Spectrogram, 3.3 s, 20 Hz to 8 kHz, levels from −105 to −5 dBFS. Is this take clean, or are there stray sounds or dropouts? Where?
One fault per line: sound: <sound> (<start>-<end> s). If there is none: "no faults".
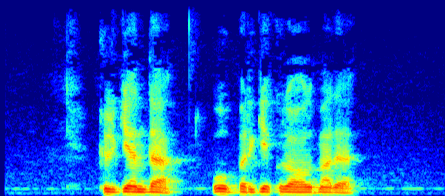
no faults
